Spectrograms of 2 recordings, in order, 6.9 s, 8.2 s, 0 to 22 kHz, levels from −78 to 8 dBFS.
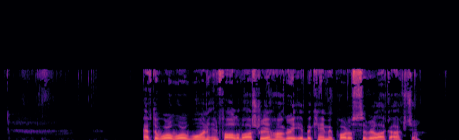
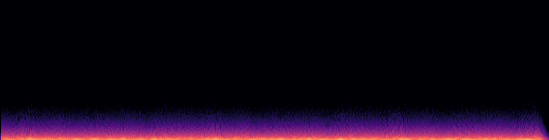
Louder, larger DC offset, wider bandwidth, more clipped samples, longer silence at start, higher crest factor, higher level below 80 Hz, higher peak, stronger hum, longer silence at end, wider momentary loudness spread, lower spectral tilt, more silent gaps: second, -22 LUFS vs -15 LUFS; neither; first, 12 kHz vs 3.1 kHz; neither; first, 2.15 s vs 0 s; about the same, 18 dB vs 14 dB; second, -56 dBFS vs -18 dBFS; second, -6 dBFS vs 0 dBFS; neither; first, 0.6 s vs 0.05 s; first, 8 LU vs 2 LU; second, -5 dB/octave vs -13 dB/octave; neither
